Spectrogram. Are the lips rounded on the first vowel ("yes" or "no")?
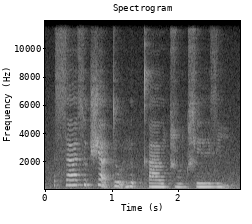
no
